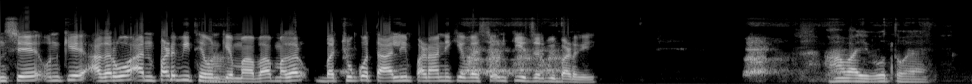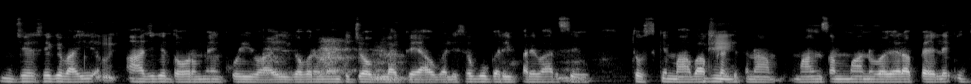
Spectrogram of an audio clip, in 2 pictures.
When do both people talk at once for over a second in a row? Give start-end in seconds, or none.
none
